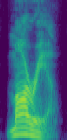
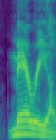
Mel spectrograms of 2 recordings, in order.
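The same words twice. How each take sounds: First: The first syllable sounds like 'car'. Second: The first syllable sounds like 'merry'. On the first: The speaker calls it right. "It's Mario" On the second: The speaker calls it wrong. "It's not spelled M E R R Y O, Mario, like Jello"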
